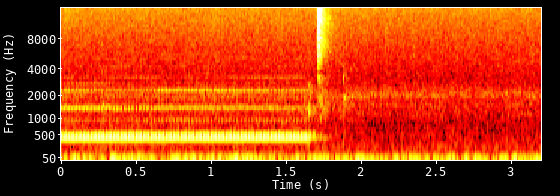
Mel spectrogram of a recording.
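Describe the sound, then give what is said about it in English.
A steady electronic telephone tone of an outgoing phone call hums for about a second and a half, then cuts off with a sharp click, leaving quiet line noise. No one speaks. “So let's give her a call. And I am calling her right now.”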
